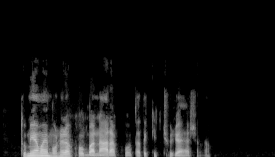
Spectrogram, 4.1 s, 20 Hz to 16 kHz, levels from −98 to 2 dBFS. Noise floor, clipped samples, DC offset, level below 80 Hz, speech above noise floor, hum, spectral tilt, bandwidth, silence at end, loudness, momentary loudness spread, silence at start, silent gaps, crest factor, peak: under -90 dBFS; under 0.1%; under 0.1%; -70 dBFS; over 65 dB; none; -6.5 dB/octave; 7.2 kHz; 1 s; -24 LUFS; 16 LU; 0.35 s; none; 20 dB; -6 dBFS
